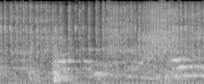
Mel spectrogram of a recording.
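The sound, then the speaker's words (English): A toy caterpillar's wind-up mechanism, just started, whirs and clicks steadily during a game of skittles, while children's voices chatter over it throughout. “Caterpillar. Is the caterpillar going to knock the Skittles over? I've just started it.”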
